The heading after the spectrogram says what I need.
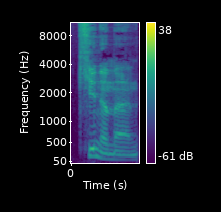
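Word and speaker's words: kouign-amann: g n Dash a m a n n kinaman so it's obviously written in the local dialect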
